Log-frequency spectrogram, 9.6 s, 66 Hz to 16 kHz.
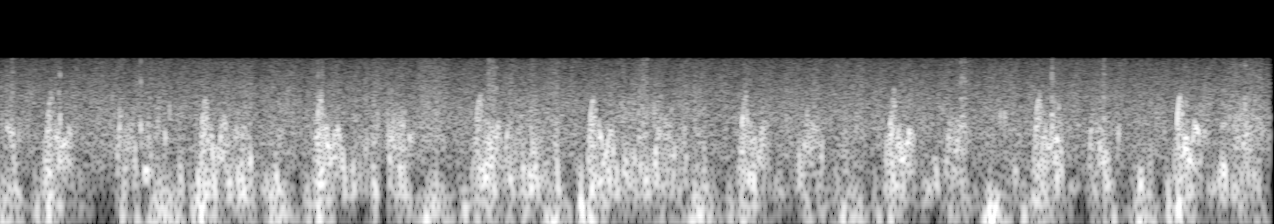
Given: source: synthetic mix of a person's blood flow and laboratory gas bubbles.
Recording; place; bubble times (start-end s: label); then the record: Doppler ultrasound of blood flow; precordium
0.05-0.22 s: bubbles
0.35-0.53 s: bubbles
0.90-0.96 s: bubbles
1.06-1.42 s: bubbles
1.62-2.24 s: bubbles
2.36-2.51 s: bubbles
2.56-3.17 s: bubbles
3.62-4.26 s: bubbles
4.38-5.34 s: bubbles
5.98-6.10 s: bubbles
6.27-6.49 s: bubbles
6.65-6.75 s: bubbles
6.81-6.90 s: bubbles
7.03-7.14 s: bubbles
7.21-7.32 s: bubbles
7.43-7.74 s: bubbles
7.81-8.05 s: bubbles
8.21-8.46 s: bubbles
8.54-8.68 s: bubbles
8.81-9.53 s: bubbles
From the record:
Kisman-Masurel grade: 342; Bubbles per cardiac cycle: rolling drumbeat, 9 or more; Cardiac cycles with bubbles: 100%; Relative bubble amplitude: moderate (0.250 to 0.450); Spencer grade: 3 (all of the cardiac periods contain showers or single bubble signals, but not dominating or overriding the cardiac motion signals); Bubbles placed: anywhere in the cardiac cycle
